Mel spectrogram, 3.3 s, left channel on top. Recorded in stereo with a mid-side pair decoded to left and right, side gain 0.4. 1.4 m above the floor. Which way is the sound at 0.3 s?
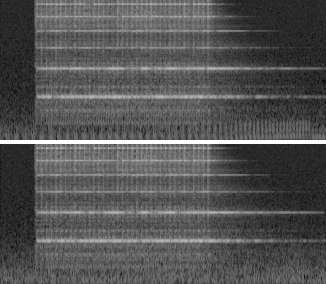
5° right.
